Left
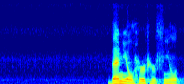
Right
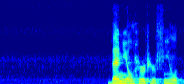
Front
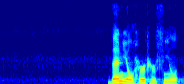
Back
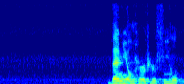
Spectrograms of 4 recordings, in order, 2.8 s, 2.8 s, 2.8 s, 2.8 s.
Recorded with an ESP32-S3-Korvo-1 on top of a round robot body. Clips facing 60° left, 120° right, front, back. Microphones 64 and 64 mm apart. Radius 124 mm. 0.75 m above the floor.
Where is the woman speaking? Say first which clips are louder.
Left 7 dB, front 10 dB; 5° left, 0.6 m.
